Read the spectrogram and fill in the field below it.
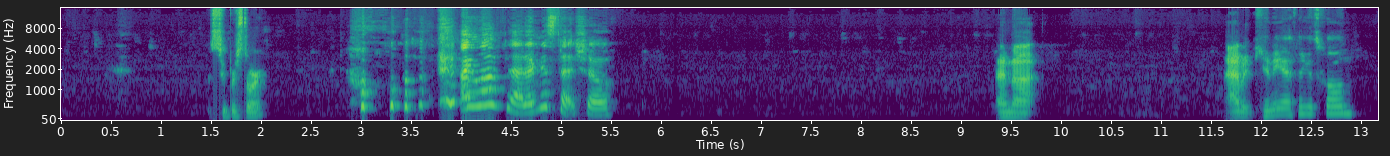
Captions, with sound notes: Superstore. - (laughs) I love that. I miss that show. - And Abbot Kinney, I think it's called.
